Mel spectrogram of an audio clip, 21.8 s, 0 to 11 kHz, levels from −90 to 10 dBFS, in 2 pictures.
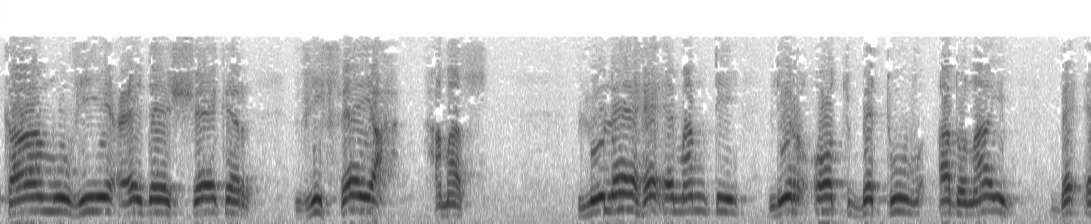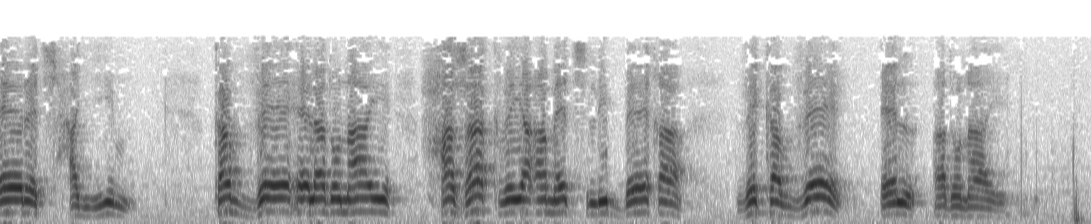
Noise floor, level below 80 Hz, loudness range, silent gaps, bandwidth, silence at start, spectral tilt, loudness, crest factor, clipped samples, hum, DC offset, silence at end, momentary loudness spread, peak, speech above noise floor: -49 dBFS; -52 dBFS; 3 LU; none; 6.4 kHz; 0 s; -7 dB/octave; -16 LUFS; 12 dB; under 0.1%; none; under 0.1%; 0.1 s; 10 LU; -4 dBFS; 35 dB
